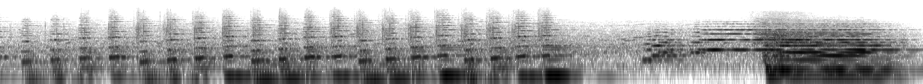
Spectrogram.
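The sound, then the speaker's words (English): Organist Nancy B. Heffley plays the Charge fanfare on the organ at Dodger Stadium: a long run of quick, evenly spaced staccato notes building upward as an ascending intro, then a pause and a burst of loud, sustained bright chords. No one speaks. “These days, that fanfare is commonly played on the organ at hockey and baseball games.”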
